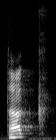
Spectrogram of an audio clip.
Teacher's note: kafnya harus ada hemisnya harus ada nafasnya keluar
